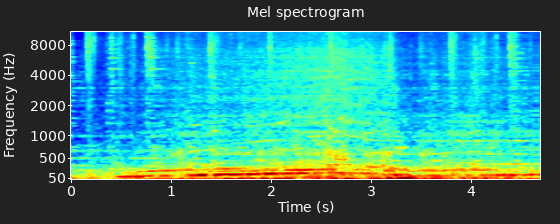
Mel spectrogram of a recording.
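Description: A car engine revs up loudly and accelerates as the car is driven to the fire department, its deep rumbling tone climbing steadily in pitch over a few seconds, continuous, with no voices.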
